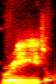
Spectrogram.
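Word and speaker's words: Brigid: And the Catholic Saint Bridget is also very much associated with an Irish pagan goddess, Breed, or, well, yeah, pronounced Breed or Bridget.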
